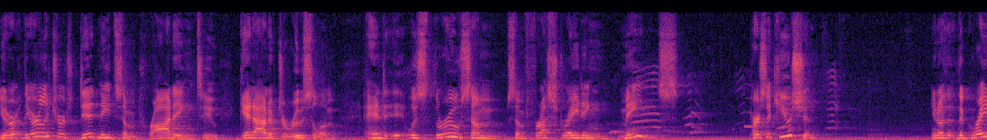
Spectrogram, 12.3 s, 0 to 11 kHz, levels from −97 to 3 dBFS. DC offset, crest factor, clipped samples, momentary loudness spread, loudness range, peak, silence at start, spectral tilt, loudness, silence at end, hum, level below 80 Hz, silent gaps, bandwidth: under 0.1%; 18 dB; under 0.1%; 19 LU; 3 LU; -12 dBFS; 0 s; -4.5 dB/octave; -30 LUFS; 0 s; 60 Hz at -50 dBFS; -50 dBFS; none; 10.5 kHz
